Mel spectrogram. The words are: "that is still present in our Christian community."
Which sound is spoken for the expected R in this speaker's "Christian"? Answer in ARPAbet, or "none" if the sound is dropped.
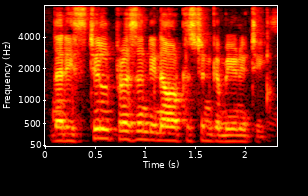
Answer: R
